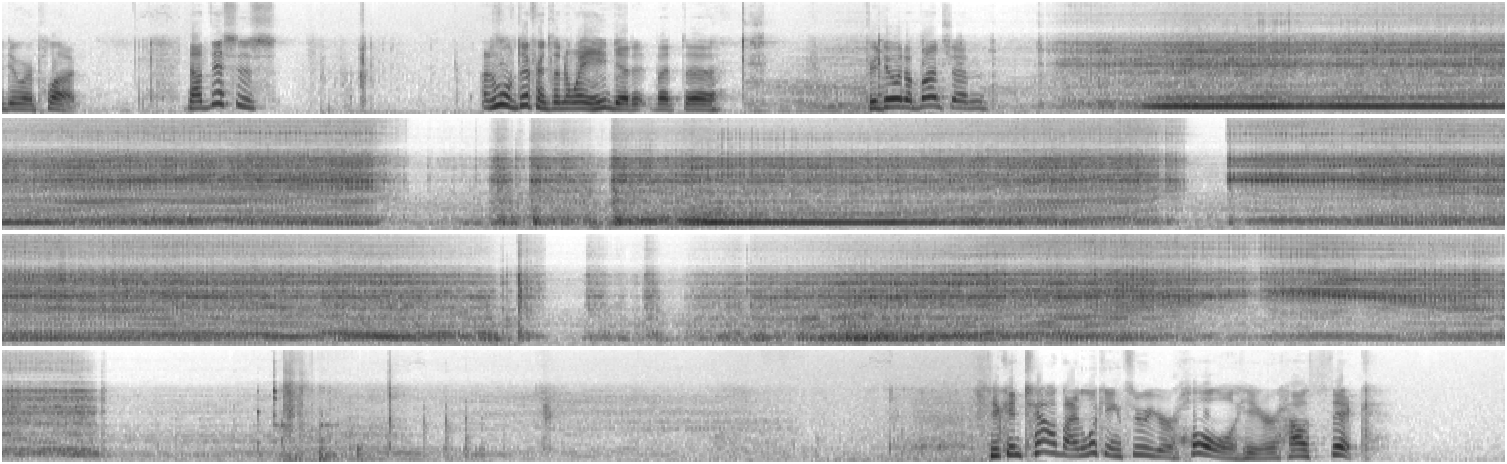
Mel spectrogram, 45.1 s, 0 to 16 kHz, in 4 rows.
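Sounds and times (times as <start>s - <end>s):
lathe tool cutting wood: 5.6s - 39.7s.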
